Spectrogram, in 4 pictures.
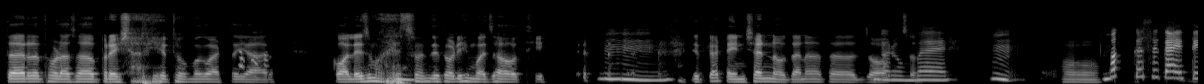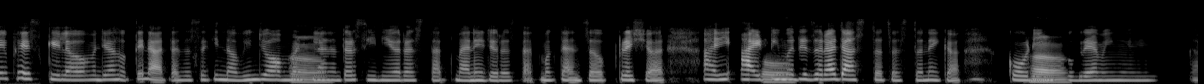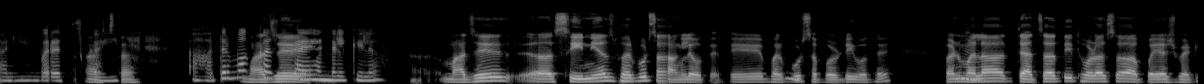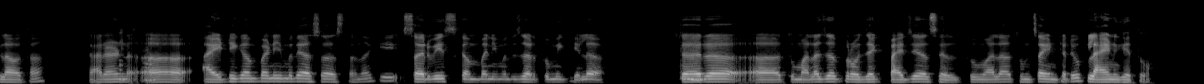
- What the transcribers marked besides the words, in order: laughing while speaking: "प्रेशर येतो"; chuckle; laughing while speaking: "कॉलेजमध्येच म्हणजे थोडी मजा होती"; giggle; other background noise; in English: "कोडिंग, प्रोग्रामिंग"; in English: "हँडल"; sad: "पण मला त्याच्यातही थोडंसं अपयश भेटला होता"; in English: "इंटरव्ह्यू क्लायंट"
- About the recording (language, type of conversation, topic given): Marathi, podcast, अपयशानंतर तुम्ही पुन्हा सुरुवात कशी केली?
